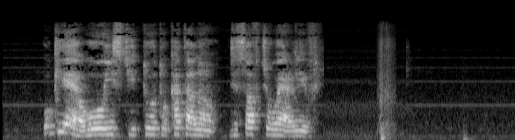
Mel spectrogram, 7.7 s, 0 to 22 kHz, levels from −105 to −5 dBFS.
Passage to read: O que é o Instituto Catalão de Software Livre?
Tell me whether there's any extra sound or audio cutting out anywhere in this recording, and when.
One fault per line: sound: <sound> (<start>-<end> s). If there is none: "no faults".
sound: whoosh (5.6-6.0 s)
